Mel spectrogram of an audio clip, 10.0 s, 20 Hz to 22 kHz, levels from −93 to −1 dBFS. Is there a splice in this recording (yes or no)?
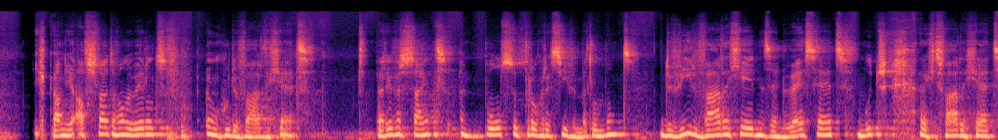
yes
